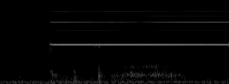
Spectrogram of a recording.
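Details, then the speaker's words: Dalrc Engine BL32 4-in-1 3-5S ESC top connector pinout check: after quiet, the multimeter gives one unbroken high continuity tone when probing S4, confirming the pin is correct. "Alright, so I'm touching S4 and it's beeping. You know S4 is correct."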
